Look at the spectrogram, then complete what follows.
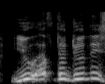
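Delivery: put-on very high pitch, heavy Indian accent. Quoting what the speaker's teacher said about the school study, in a thick Indian accent. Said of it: "She had a very thick uh, Indian accent".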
